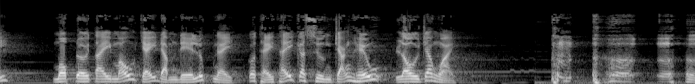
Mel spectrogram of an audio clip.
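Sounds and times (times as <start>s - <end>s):
speech: 0.0s - 4.6s, 5.5s - 6.9s
injured man coughing: 5.5s - 6.9s.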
